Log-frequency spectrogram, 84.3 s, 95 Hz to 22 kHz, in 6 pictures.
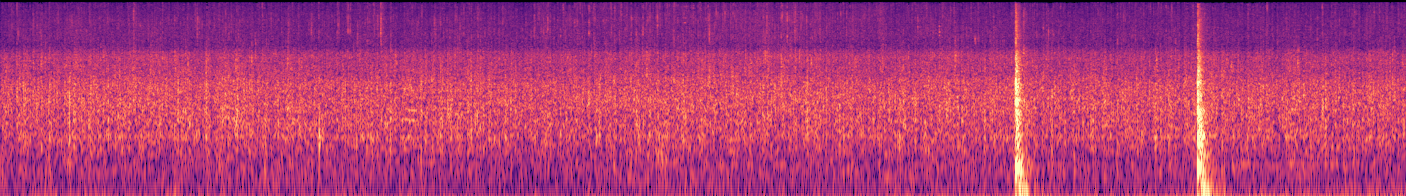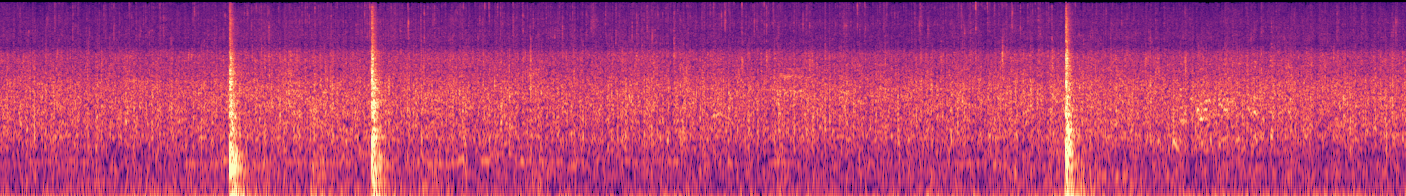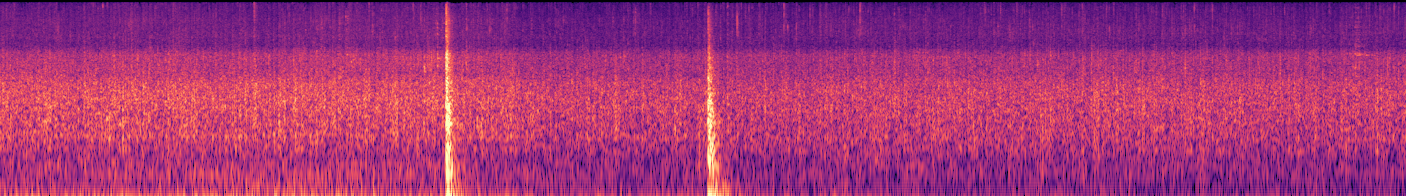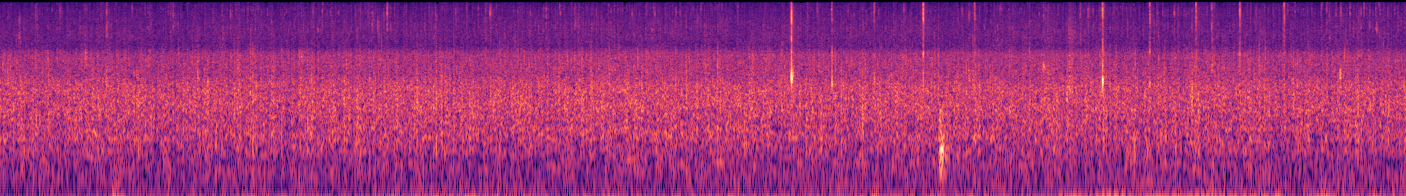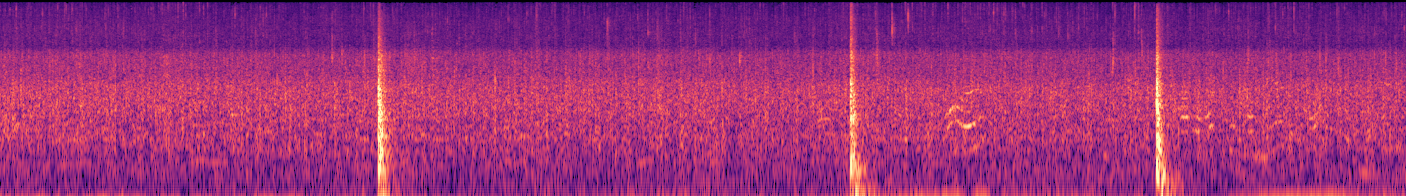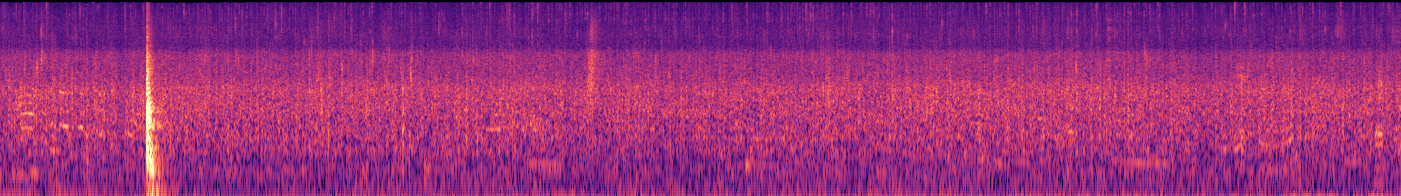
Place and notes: berlin, schwarzer kanal, construction
binaural recording, rain, construction, people
Berlin, Germany, 4 August 2011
